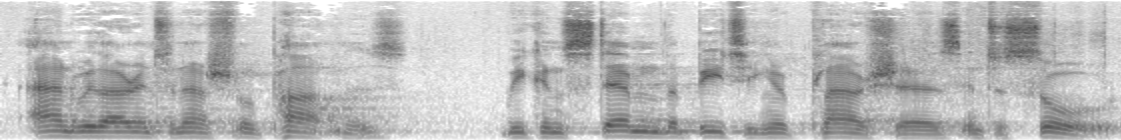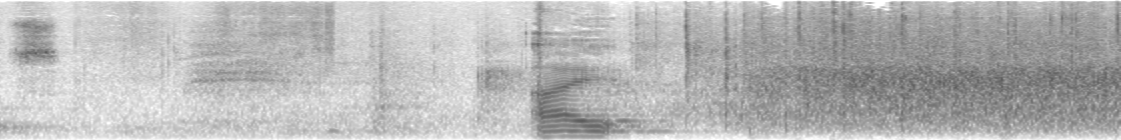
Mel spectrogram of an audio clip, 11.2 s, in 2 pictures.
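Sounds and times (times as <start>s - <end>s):
speech: 0.1s - 6.0s, 8.2s - 8.9s
polite golf-clap applause: 8.0s - 11.1s.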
